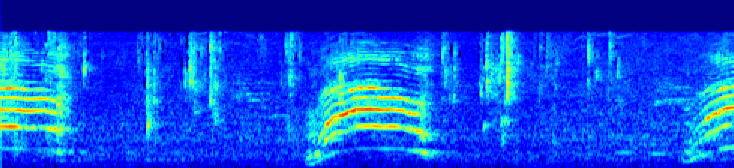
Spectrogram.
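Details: Pet cat calling out during a bath, giving loud rising-then-falling meows, two clear ones about two seconds apart plus a fainter one at the start, with clatter and splashes between.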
